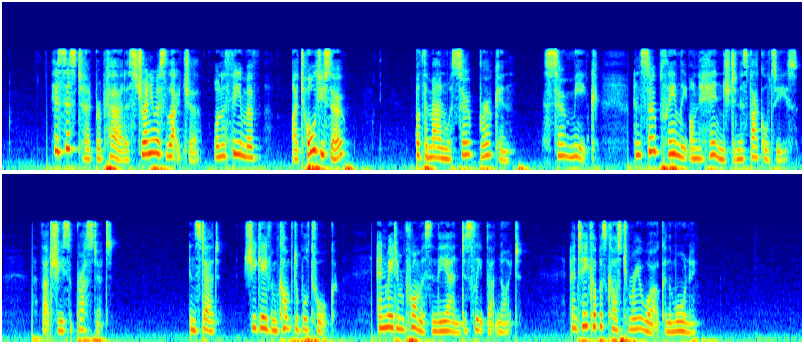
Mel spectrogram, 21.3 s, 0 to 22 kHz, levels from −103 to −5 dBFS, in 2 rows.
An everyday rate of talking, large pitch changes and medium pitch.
No: average, 170 wpm; wide, 5.7 semitones; high, 225 Hz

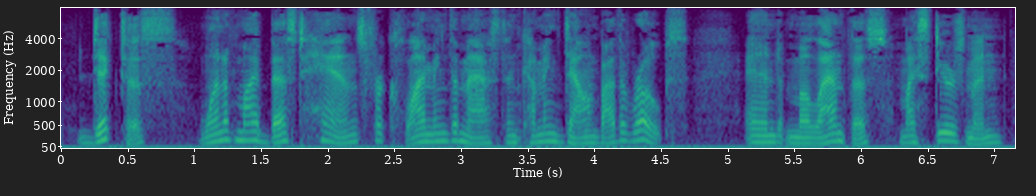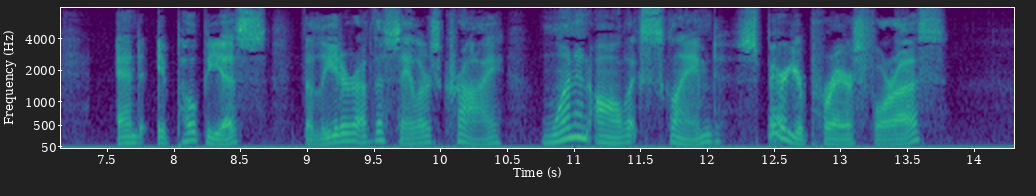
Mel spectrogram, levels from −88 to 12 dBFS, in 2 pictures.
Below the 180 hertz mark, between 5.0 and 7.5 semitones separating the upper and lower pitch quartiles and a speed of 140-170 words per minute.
Yes: medium, 140 Hz; wide, 5.5 semitones; average, 155 wpm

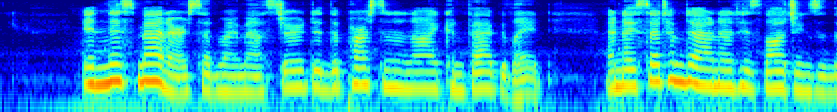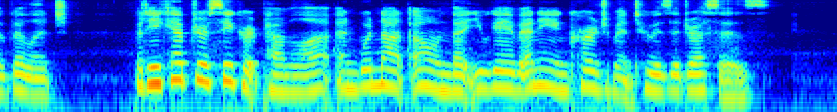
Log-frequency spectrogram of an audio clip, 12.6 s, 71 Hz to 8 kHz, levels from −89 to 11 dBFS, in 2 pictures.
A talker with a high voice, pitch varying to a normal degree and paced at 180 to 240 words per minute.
Yes: high, 195 Hz; average, 3.7 semitones; average, 195 wpm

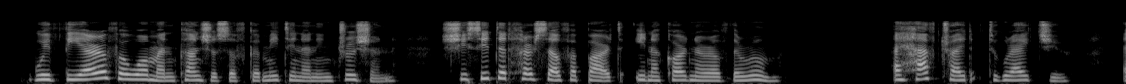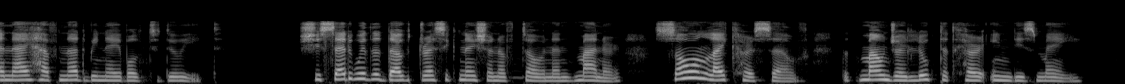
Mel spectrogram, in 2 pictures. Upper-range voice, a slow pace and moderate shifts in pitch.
No: high, 195 Hz; average, 155 wpm; average, 3.6 semitones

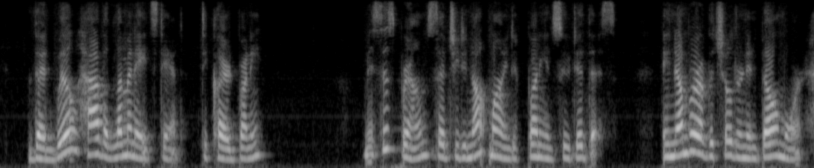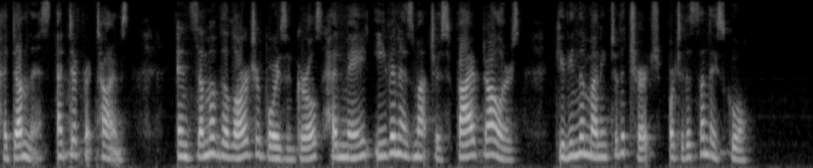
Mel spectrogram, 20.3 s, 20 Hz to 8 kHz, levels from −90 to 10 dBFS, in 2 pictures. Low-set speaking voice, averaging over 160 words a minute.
No: high, 220 Hz; average, 180 wpm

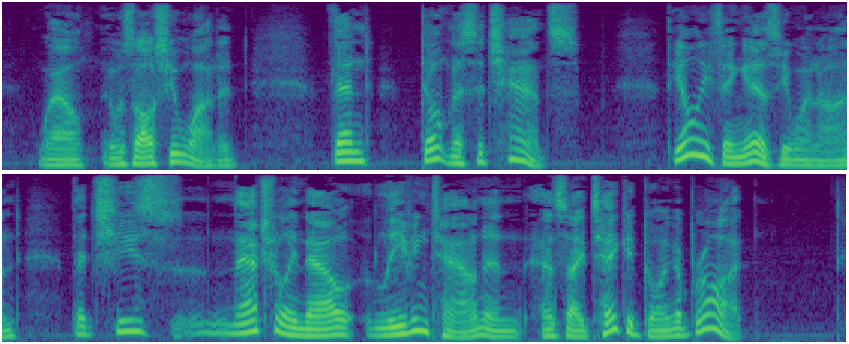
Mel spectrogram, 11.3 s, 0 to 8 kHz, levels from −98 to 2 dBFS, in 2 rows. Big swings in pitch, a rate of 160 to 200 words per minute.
Yes: wide, 8.0 semitones; average, 165 wpm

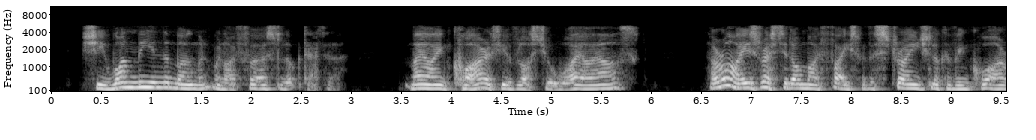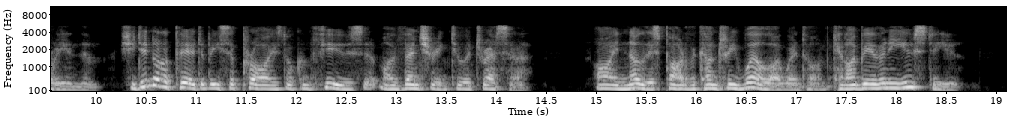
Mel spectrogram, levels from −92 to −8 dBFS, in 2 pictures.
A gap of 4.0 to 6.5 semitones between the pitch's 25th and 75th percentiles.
No: average, 3.5 semitones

